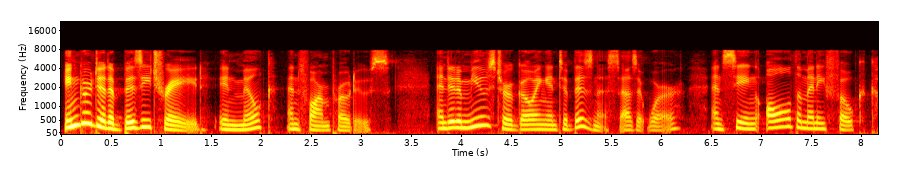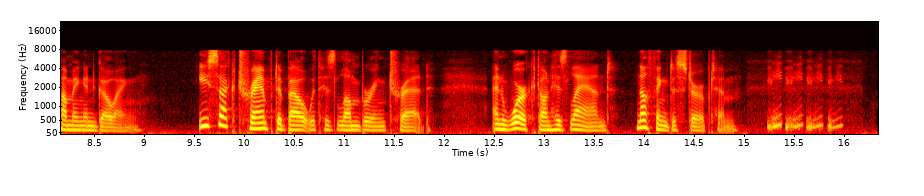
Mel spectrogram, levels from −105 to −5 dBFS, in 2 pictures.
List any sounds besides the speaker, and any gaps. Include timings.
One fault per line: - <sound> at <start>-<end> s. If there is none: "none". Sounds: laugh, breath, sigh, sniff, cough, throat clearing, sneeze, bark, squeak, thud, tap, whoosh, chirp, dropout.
- laugh at 15.2-16.0 s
